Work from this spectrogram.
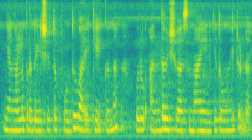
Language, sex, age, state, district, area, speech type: Malayalam, female, 18-30, Kerala, Pathanamthitta, urban, spontaneous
